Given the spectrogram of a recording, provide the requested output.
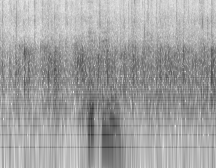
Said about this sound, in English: You guys are great. You guys are really good. Can I congratulate you? Just give yourselves a round of applause.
